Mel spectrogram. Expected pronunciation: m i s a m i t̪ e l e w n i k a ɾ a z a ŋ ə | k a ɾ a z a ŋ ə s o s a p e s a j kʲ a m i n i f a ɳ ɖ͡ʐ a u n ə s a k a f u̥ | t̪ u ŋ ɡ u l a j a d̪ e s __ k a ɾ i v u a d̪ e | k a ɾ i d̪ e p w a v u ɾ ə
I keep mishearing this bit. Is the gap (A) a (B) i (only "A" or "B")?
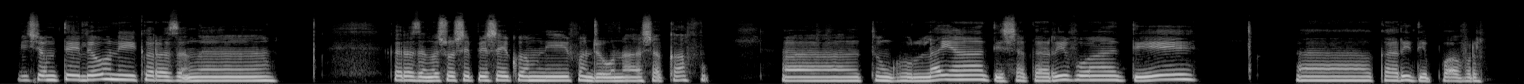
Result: A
